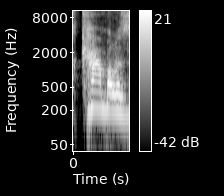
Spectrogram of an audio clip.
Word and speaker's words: Kamala: about you need to you need to pronounce kamala's name it's Kamala not Kamala it's Kamala it's Kamala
